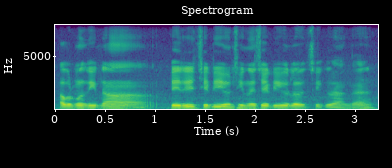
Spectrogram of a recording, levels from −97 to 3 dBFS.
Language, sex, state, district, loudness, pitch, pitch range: Tamil, male, Tamil Nadu, Namakkal, -16 LUFS, 125 Hz, 115-135 Hz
